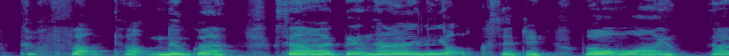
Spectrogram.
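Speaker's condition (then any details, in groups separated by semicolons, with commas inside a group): Cerebral palsy; uses feeding aid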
